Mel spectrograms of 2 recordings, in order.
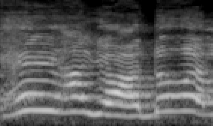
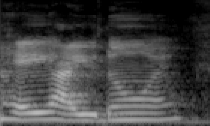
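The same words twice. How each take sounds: First: High, bubbly hello to everyone; extra-friendly party hello; overly friendly greeting. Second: Softer, low-key hello; just polite, nothing extra; calm, measured hello; toned-down kind greeting. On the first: Retold or imitated. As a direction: greet strangers like old friends. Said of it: "I'm the type of person like". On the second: Shown as a demonstration. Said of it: "just be kind".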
